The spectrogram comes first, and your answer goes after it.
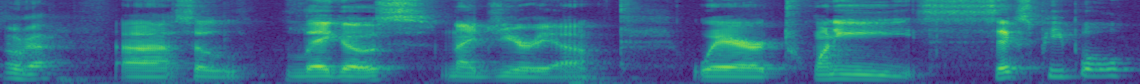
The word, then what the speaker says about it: Lagos: spelled like Lagos but it's pronounced almost like Legos okay so Legos Nigeria where twenty six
